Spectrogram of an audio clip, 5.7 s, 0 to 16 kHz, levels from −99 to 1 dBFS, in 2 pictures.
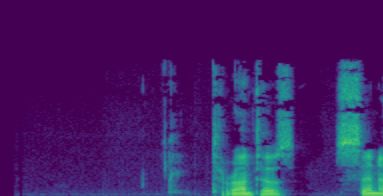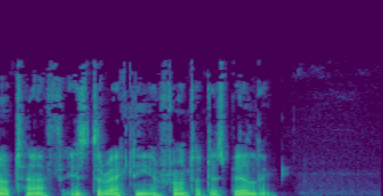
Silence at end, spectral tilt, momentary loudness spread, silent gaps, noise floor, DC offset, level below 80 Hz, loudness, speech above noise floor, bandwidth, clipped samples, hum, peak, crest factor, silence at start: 0.85 s; -5 dB/octave; 12 LU; none; -74 dBFS; under 0.1%; -54 dBFS; -26 LUFS; 49 dB; 11.5 kHz; under 0.1%; none; -4 dBFS; 24 dB; 1.25 s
